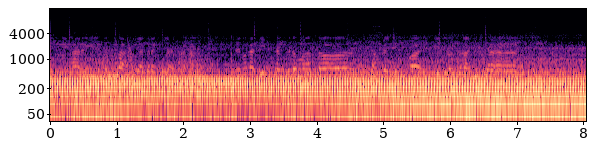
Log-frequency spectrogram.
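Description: Trail motorcycle engine running steadily at cruising speed, heard from the rider's own bike, with music and a singing voice over it.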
